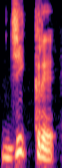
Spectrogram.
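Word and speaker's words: ज़िक्र: देखिए यहाँ पर लिखा हुआ है जिक्र, क्या लिखा है बच्चों, जी आधा र क, जिक्र ऐसे पढ़ेंगे, जिक्र, र का उच्चारण हो रहा है, इसमें रेफ है।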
